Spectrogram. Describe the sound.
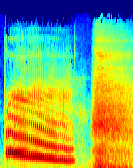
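A person imitates a bird call of the kind heard when camping in Yellowstone East with their voice: a loud, sustained, slightly falling whistle-like tone with a rapid fluttering wobble, followed by a breathy, hissing exhale.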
